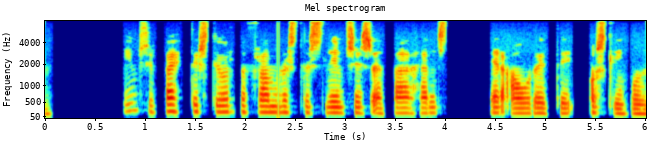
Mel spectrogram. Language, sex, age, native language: Icelandic, female, 40-49, Icelandic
